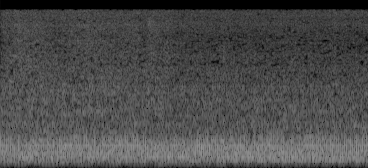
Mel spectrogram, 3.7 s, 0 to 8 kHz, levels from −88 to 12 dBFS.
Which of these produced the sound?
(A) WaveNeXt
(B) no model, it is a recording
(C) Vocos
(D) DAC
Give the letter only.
B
